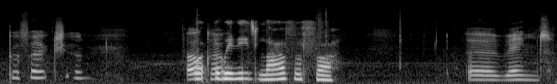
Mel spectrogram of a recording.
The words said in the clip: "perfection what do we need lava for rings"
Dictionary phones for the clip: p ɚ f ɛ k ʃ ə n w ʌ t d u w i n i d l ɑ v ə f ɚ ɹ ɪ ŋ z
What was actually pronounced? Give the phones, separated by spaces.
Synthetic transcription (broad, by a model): p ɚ f ɛ k ʃ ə n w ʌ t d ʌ w i n i d l ɑ v ə f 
